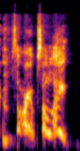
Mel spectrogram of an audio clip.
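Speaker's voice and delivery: high, soft, mocking voice.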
